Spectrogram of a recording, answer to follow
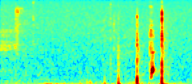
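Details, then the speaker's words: A few short, sharp throat jerks in quick succession over a quiet background, from a gamer who has the hiccups during SkyWars commentary; hiccups. "so I might have the hiccup I'm gonna have the hiccups now all right oh gosh hiccups are not good especially during videos"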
